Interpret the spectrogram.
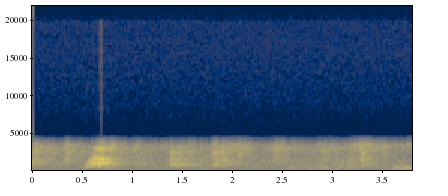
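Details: A pet talking mynah mimics human speech in a short, voice-like phrase, then softer murmured syllables; its repertoire includes "good morning", "hello" and "happy birthday". Faint background music and a person's voice are also heard.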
